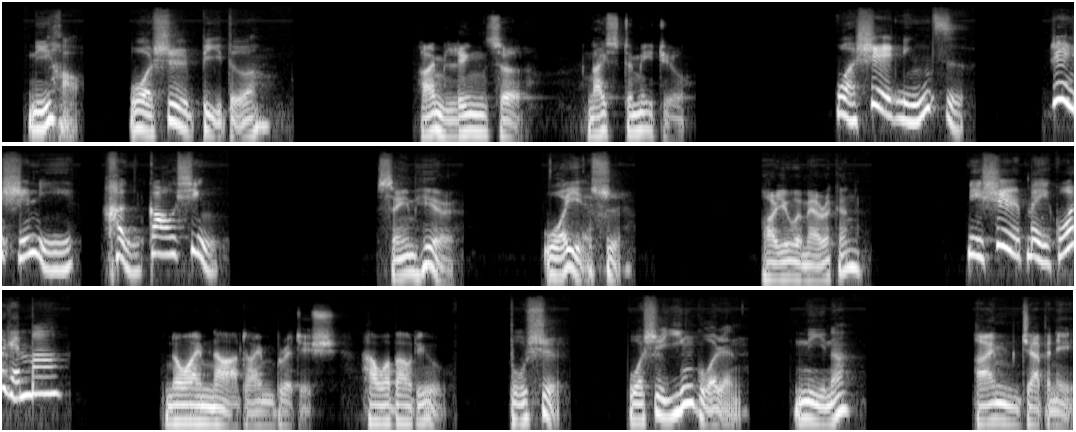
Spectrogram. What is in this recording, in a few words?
Dialog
